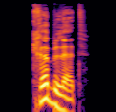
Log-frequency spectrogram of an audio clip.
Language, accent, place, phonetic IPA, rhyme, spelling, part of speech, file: German, Germany, Berlin, [ˈkʁɪblət], -ɪblət, kribblet, verb, De-kribblet.ogg
- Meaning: second-person plural subjunctive I of kribbeln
